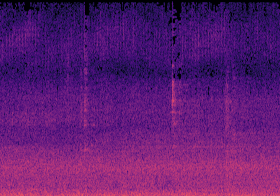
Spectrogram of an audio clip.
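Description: Steady low rumble of city traffic noise rising from the streets far below, with no single vehicle standing out.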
